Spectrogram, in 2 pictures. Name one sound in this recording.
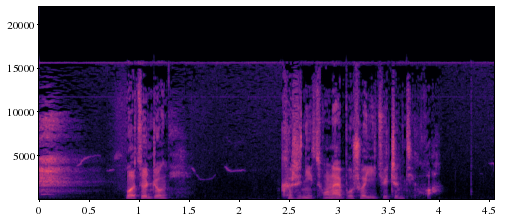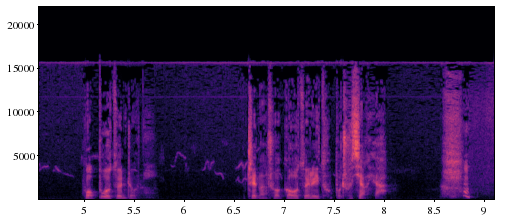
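A man speaks firmly and close by.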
